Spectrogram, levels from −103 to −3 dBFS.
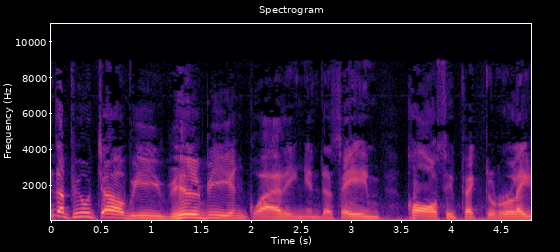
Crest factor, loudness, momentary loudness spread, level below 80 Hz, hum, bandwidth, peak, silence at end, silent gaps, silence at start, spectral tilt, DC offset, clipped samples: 14 dB; -33 LUFS; 9 LU; -56 dBFS; none; 9 kHz; -18 dBFS; 0 s; none; 0 s; -8 dB/octave; under 0.1%; under 0.1%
